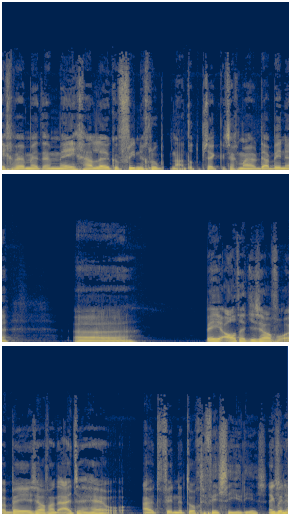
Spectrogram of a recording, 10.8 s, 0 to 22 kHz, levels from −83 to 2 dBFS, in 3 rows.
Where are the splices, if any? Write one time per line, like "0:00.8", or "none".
0:02.0
0:09.6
